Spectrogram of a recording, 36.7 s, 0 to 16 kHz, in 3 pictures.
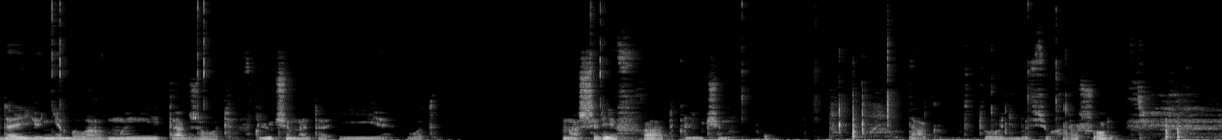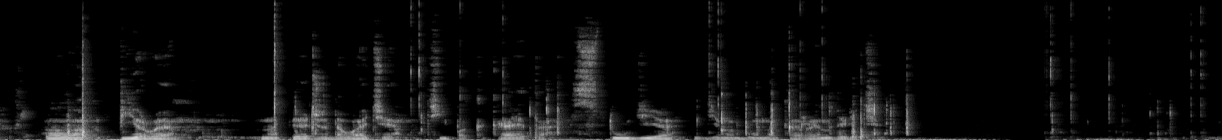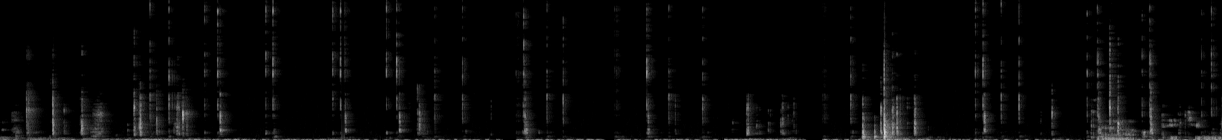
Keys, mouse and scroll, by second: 0.5-2.5 drag, 5.9 click, 7.4-8.1 middle drag, 8.4 KP_1, 10.2-10.6 shift+middle drag, 15.2 shift+a, 16.8-17.3 middle drag, 17.7 s, 19.8 Tab, 20.2 shift+middle click, 21.0 s, 22.9 middle click, 23.8 2, 24.1 right click, 24.7 KP_1, 25.1 KP_3, 25.9 shift+middle drag, 26.5 ctrl+click, 27.1 ctrl+click, 27.8 click, 28.3 ctrl+click, 28.7 middle click, 29.5 right click, 29.8 middle click, 30.5 click, 31.1 middle click, 31.9 a, 32.2 a, 32.6 middle click, 33.2 s, 34.4 middle click, 34.8 2, 35.3 right click, 35.8 shift+right click, 36.4 shift+right click.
